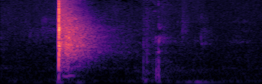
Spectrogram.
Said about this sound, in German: Also, willst du das mit dem Klatschen nochmal machen? In deiner ja, lass mal trotzdem aus Sicherheitsgründen nochmal klatschen.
